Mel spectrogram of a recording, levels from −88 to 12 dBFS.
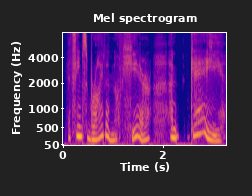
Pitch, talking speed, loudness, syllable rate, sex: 220 Hz, 130 wpm, -18 LUFS, 4.7 syllables/s, female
